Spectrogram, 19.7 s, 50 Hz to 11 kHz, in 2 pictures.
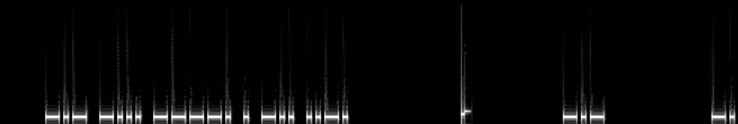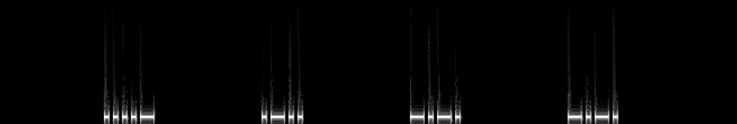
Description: Morse code, heard as a keyed tone, about 20 wpm, spaced as for 9 wpm, 700 Hz. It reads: KB9EDF KN4LCC
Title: USA Call Signs - 6 Characters - 8x Character Spacing - 20wpm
